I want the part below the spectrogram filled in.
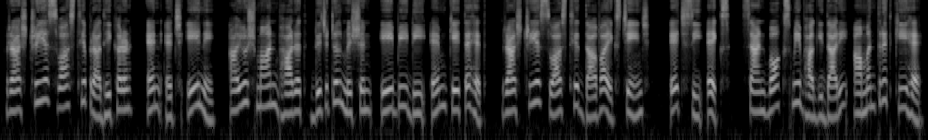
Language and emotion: Hindi, neutral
